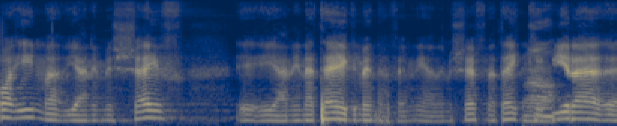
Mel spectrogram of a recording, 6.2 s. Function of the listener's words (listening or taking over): listening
